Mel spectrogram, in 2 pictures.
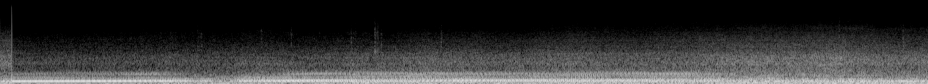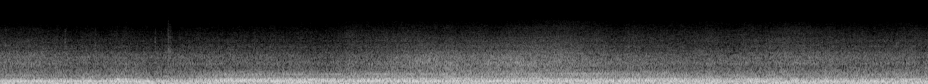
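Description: A Ford Mustang GT drives and accelerates, its engine droning loudly from inside the cabin with the pitch rising and falling through gear changes, then settling into a steady rumble mixed with road and wind noise.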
